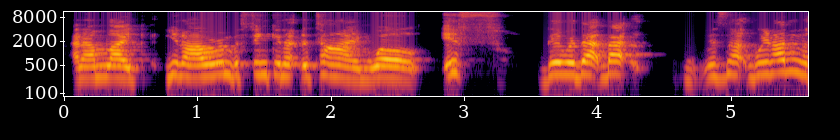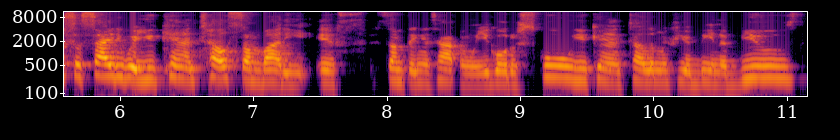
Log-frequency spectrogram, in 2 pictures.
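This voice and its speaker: Her voice a little high and her delivery brisk, a middle-aged Jamaican live stream host talks loosely with viewers. The chat wanders, full of fillers and restarted sentences.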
